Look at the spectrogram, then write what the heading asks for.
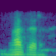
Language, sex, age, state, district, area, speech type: Kannada, male, 30-45, Karnataka, Vijayapura, rural, conversation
